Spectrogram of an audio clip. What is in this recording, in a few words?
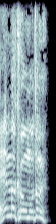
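Speech Quick Commands Need Smoke, Japanese; World Of Warships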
